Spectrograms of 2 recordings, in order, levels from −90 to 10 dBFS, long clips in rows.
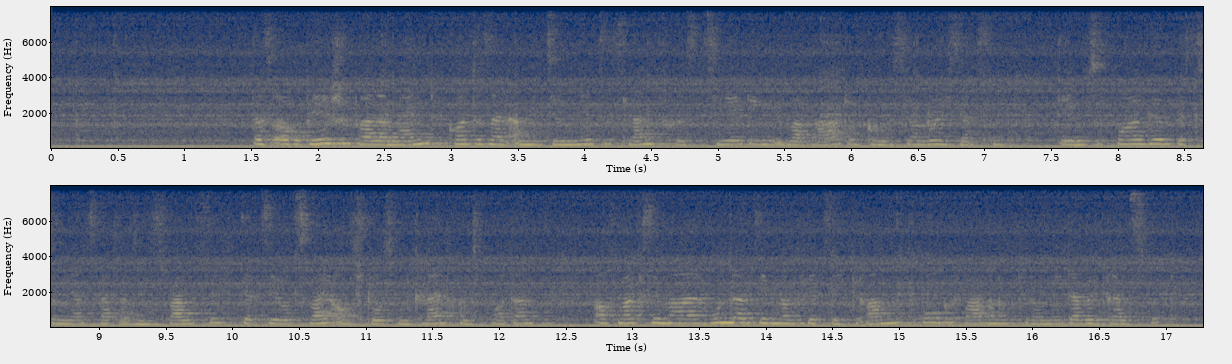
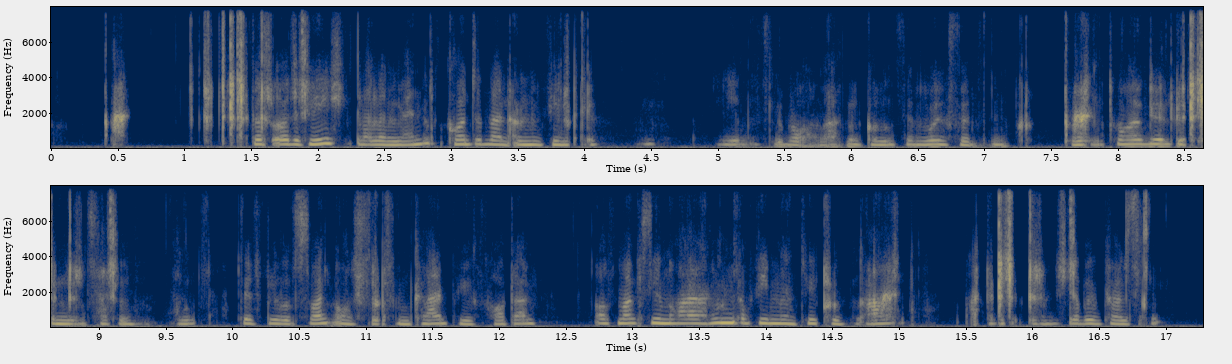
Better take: first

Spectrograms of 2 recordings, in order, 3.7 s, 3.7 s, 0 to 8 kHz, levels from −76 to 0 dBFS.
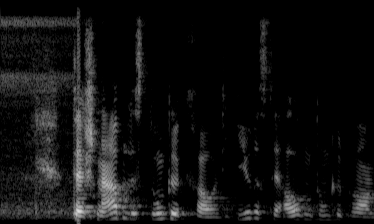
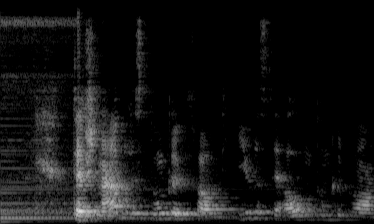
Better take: first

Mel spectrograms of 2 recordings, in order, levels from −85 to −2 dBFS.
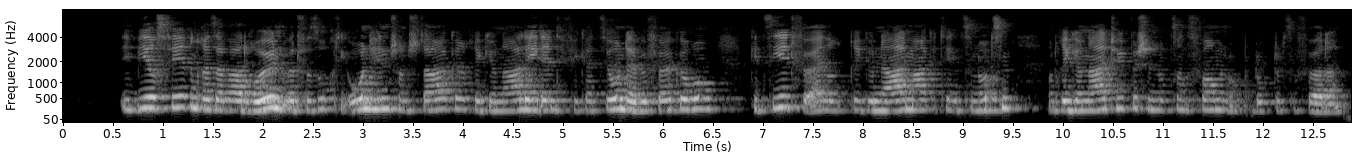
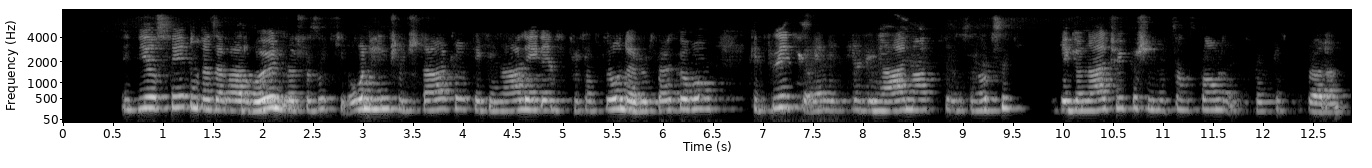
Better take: first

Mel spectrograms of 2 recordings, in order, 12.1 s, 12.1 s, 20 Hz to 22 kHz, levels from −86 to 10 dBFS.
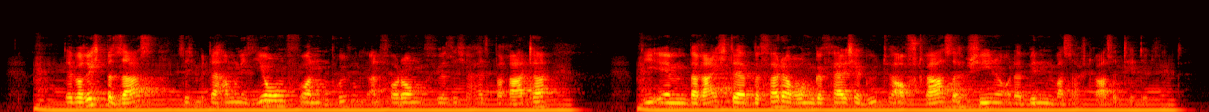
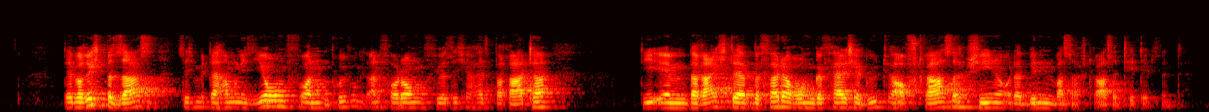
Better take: second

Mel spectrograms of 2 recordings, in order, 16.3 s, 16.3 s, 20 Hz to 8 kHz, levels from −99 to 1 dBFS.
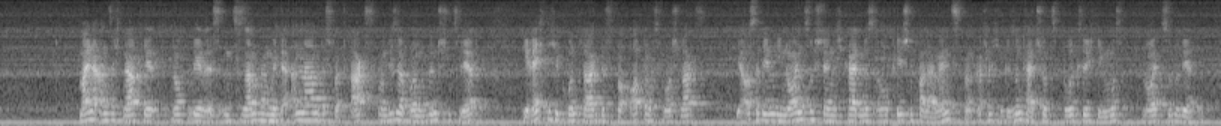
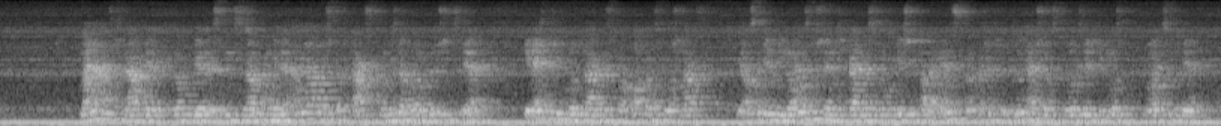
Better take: first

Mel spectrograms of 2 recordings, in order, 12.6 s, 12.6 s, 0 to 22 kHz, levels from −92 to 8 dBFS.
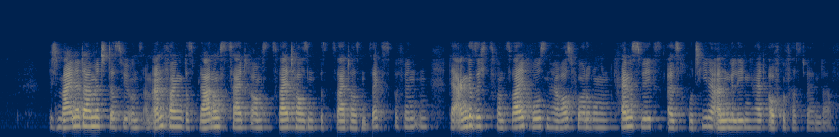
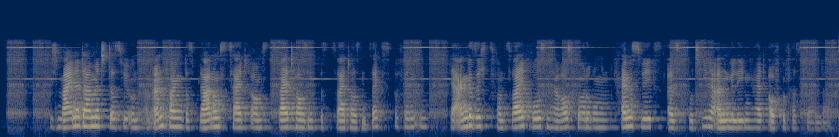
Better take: first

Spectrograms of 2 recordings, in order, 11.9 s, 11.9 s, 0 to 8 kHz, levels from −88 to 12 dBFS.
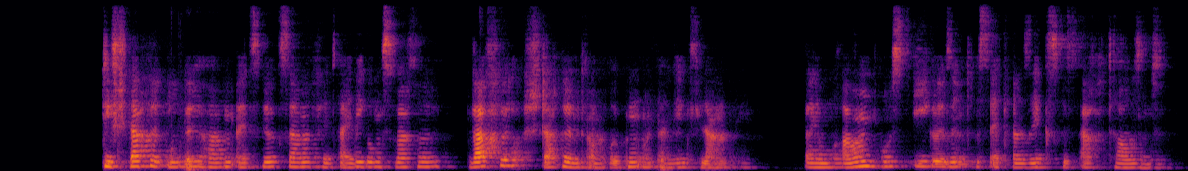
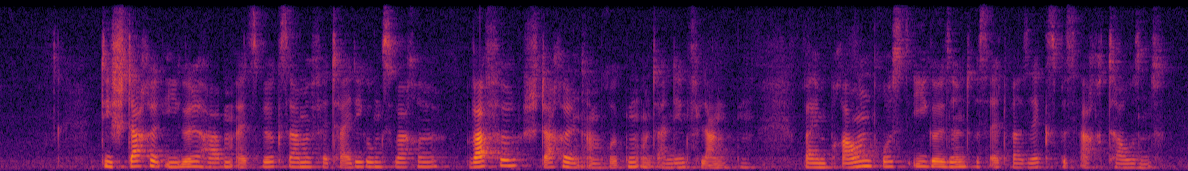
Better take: second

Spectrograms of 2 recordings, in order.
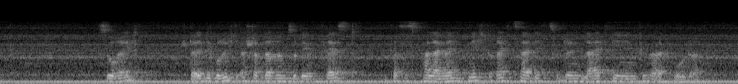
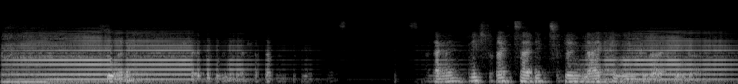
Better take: first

